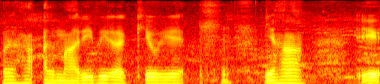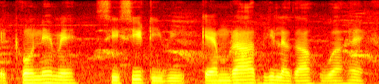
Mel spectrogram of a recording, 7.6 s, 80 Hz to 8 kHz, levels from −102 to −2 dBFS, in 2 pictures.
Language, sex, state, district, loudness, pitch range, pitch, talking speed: Hindi, male, Uttar Pradesh, Lucknow, -21 LUFS, 105-115 Hz, 110 Hz, 125 wpm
